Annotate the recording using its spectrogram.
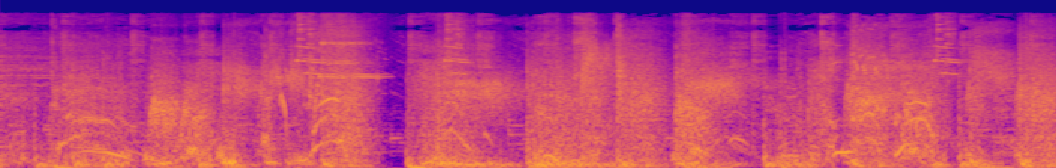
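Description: Sharp hits and slashes land repeatedly in a fast fight.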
